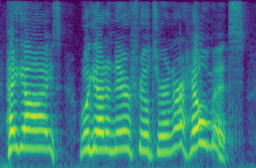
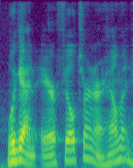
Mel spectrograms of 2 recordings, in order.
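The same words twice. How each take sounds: First: Much higher, eager shout to the squad; excited announcement. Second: Quick, puzzled question rising at the end; dim surprised question. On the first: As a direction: dim clone thrilled by his discovery. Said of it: "He goes". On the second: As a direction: dumb clone just learning his helmet has a filter. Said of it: "He went". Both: Retold or imitated.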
